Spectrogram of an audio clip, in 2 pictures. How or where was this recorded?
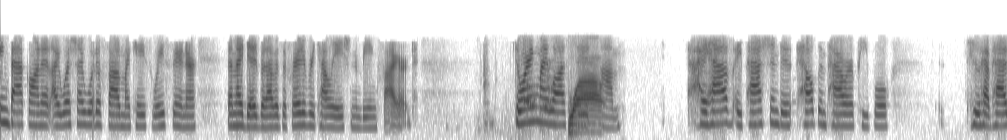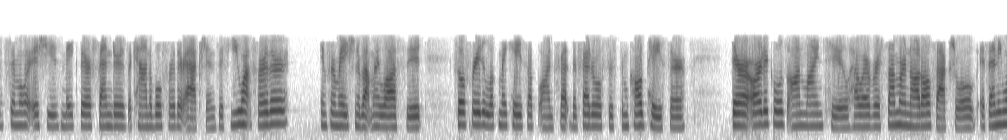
phone line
